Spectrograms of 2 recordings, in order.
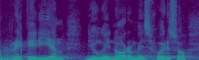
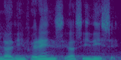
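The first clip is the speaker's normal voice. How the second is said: usual speaking voice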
